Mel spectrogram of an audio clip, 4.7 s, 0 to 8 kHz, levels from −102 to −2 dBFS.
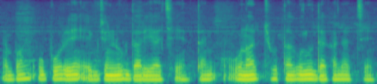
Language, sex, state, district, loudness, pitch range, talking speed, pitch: Bengali, male, Tripura, West Tripura, -17 LUFS, 110-120 Hz, 140 wpm, 115 Hz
